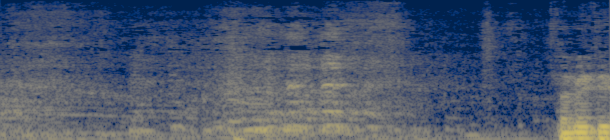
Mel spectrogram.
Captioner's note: laughter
